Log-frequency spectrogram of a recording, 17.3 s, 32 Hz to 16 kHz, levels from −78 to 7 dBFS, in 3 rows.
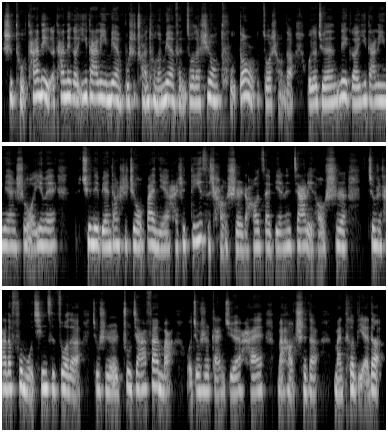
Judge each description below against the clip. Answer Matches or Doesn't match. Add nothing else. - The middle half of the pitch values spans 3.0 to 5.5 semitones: Doesn't match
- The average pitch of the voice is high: Matches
